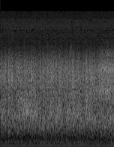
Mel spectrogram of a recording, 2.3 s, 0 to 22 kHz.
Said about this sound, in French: Les nuages sont à 30 mètres au-dessus de moi. La pluie est si dense que j'ai l'impression d'être une cloche d'air sous l'océan.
